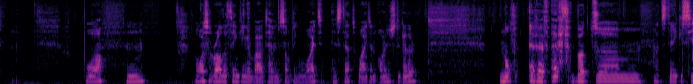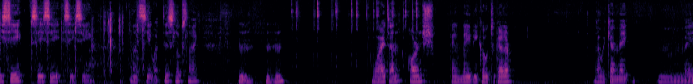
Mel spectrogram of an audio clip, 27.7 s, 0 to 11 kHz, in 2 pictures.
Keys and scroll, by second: 13.6 typing, 14.7-15.2 typing, 15.9 ctrl+s.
